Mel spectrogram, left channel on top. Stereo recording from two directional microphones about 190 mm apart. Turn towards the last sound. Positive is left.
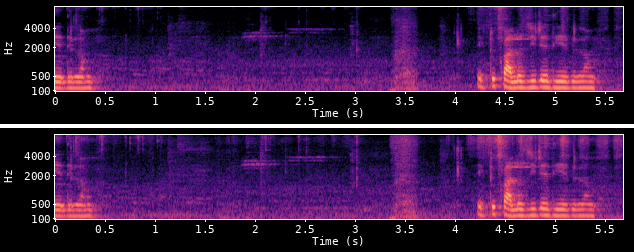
turn(degrees=25)  # may be behind; listen again after turning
